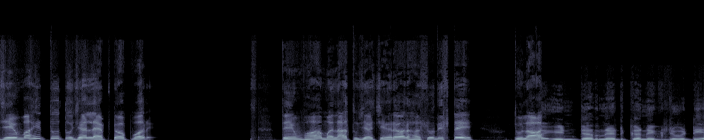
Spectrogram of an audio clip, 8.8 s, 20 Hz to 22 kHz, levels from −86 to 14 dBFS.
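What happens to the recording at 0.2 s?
Nothing goes wrong at 0.2 s; the audio is intact at that moment.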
